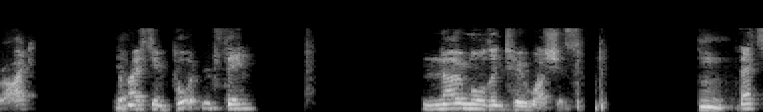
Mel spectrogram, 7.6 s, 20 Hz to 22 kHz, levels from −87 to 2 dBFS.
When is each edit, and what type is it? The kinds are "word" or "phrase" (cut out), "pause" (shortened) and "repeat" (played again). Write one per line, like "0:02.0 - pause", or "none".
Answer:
none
